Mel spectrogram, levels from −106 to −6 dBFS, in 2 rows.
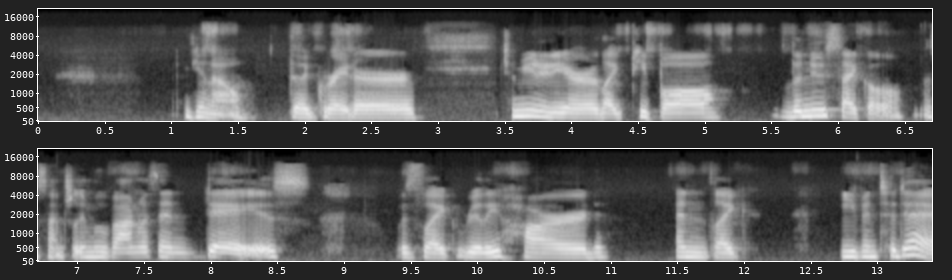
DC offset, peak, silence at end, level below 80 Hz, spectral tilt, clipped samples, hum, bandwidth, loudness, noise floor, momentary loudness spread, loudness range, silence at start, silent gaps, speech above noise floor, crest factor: under 0.1%; -6 dBFS; 0 s; -62 dBFS; -5 dB/octave; under 0.1%; none; 13 kHz; -19 LUFS; -58 dBFS; 11 LU; 3 LU; 1.1 s; none; 39 dB; 14 dB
